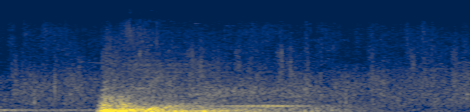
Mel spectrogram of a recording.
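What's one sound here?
A magical burst whooshes and rumbles loudly, then fades.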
